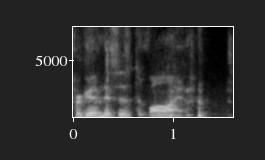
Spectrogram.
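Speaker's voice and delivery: attempted British accent colored by California accent. Mocking an actor's movie accent, the speaker does Keanu Reeves's California accent trying British. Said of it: "he's like this California accent trying to do British".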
